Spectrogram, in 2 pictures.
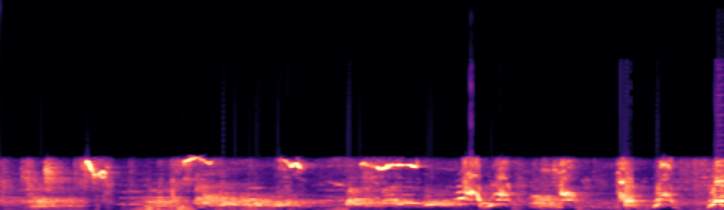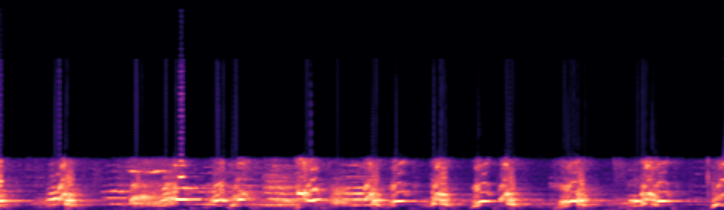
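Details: German Shepherd dog with an excited stretch of sharp barks and shrill yelps, faster and more regular in the second half, with whimpering notes between bursts.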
